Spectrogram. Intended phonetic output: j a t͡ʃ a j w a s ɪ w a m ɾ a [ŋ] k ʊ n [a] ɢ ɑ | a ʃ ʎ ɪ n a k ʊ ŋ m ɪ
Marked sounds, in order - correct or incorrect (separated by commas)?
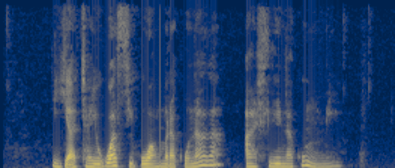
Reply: incorrect, incorrect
